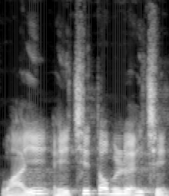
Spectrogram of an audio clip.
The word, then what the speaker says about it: Yahweh: 요오드 해 와우 했는데요 요오드 일단 영어로 말하면 yahweh 이렇게 되는 거예요 근데 요게 이제 여호와 를 의미하는 겁니다 그래서 영어 성경이 영업 오픈 분석이나 신학 서적이나 있는데 보면 그 2 yahweh 이렇게 쓰면 이제 여호와 라고 하는 히브리어 받음을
